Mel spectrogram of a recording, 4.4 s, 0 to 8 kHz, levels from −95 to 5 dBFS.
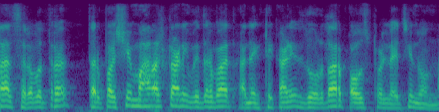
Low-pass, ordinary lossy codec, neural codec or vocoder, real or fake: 7.2 kHz; AAC, 48 kbps; codec, 24 kHz, 3 kbps, HILCodec; fake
